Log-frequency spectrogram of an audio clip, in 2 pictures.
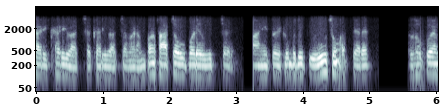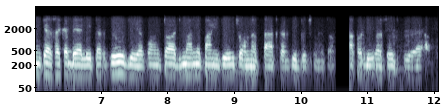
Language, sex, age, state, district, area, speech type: Gujarati, male, 30-45, Gujarat, Anand, urban, conversation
